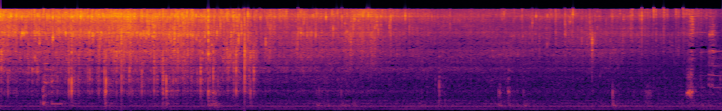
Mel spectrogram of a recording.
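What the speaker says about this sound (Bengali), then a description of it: "এবার এই তেলের মধ্যে কয়েক কোয়া রসুনকে ভেজে নেব।" Garlic cloves fry in hot oil in a pan, giving a steady close sizzle that is louder at first and then eases to a softer crackle, with occasional light clinks and stirring scrapes.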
